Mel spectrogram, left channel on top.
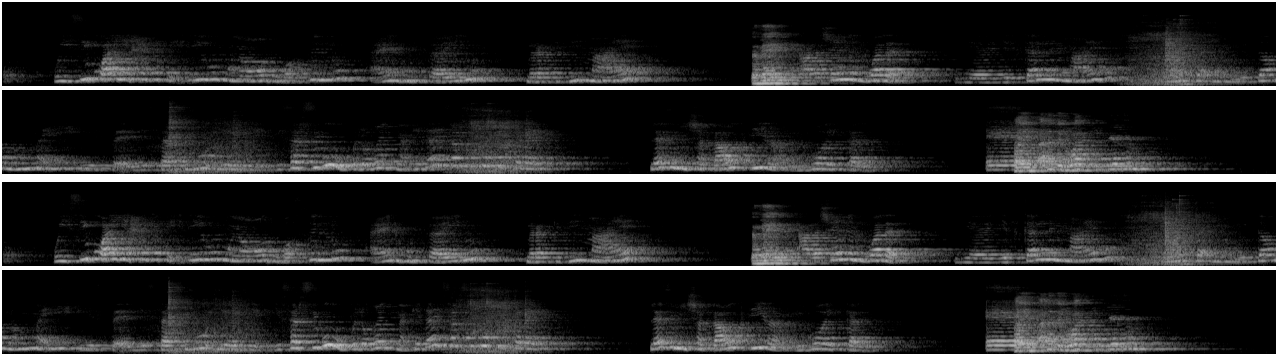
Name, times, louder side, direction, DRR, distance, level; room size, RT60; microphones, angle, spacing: voice 1, 0.5-4.8 5.2-6.3 7.7-9.0 9.5-11.2 11.6-18.1 19.2-21.5 22.6-23.1 23.6-24.0, right 2 dB, 50° right, -1 dB, 0.4 m, -31 dB
Sliding door / Wood, 11.1-12.3 13.8-13.9 14.2-15.3 17.1-18.0, right 1 dB, 80° right, 0.9 m, -40 dB
voice 2, 22.9-24.1, left 1 dB, 10° right, -6 dB, 0.9 m, -25 dB
4.8 x 2.6 x 3.0 m, 1.4 s
head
